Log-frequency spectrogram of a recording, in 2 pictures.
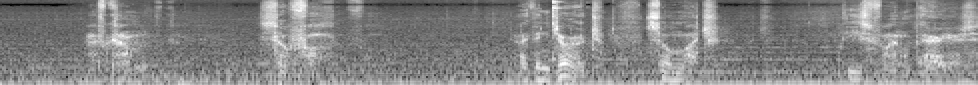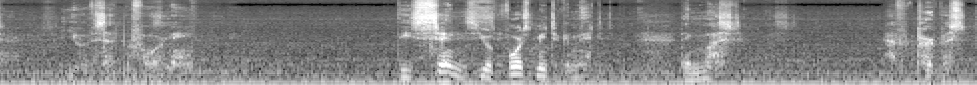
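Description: A man prays in a low, quiet voice, with pauses.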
